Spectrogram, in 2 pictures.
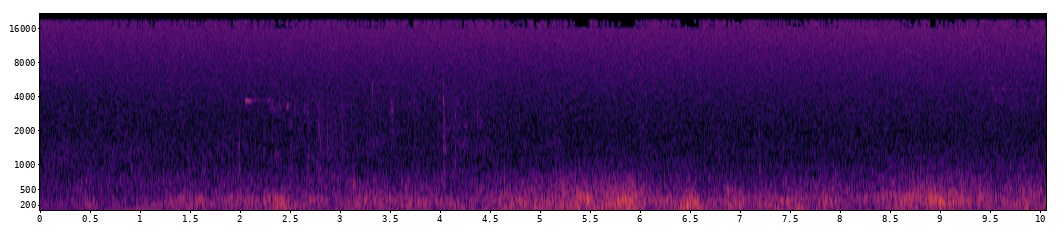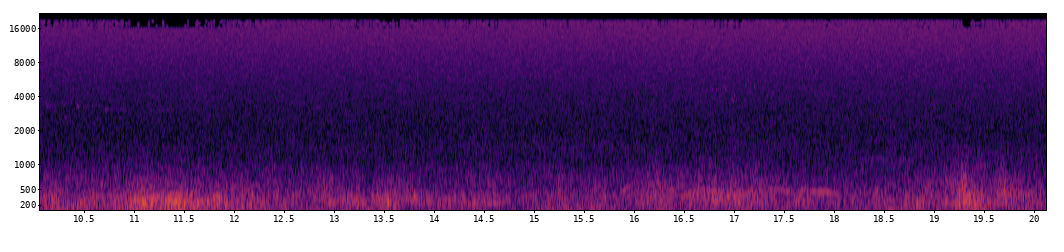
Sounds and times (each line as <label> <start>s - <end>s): plane 0.0s - 20.1s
